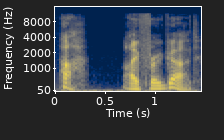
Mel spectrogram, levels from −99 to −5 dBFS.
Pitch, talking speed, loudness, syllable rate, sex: 120 Hz, 125 wpm, -19 LUFS, 3.9 syllables/s, male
